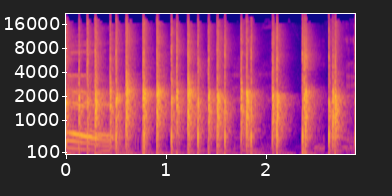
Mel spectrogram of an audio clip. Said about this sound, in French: il n'a pas eu droit de, il a pas eu droit aux applaudissements à Naiko Skate. des petits applaudissements quand même.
